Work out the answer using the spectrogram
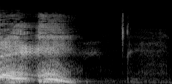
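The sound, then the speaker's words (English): A live radio presenter on air clears his throat with a drawn-out, voiced rasp, followed after a short pause by a brief, sharp catch, with no speech. “Hang on, I just got to have a quick cough.”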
